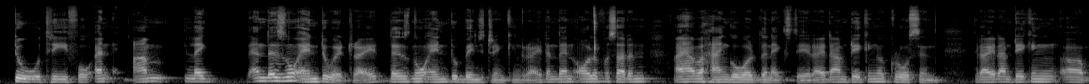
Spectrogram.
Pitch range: 115-130 Hz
